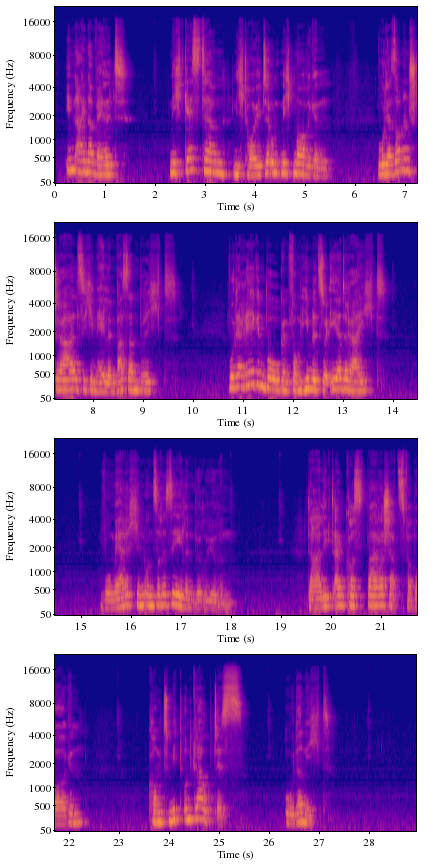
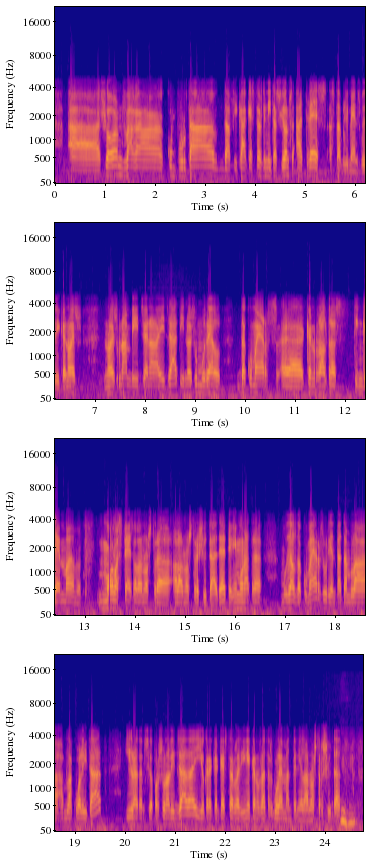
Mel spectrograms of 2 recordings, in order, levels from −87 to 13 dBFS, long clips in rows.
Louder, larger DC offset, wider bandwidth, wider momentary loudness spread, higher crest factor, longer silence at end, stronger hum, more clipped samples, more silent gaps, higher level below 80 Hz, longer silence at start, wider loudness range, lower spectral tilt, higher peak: second, -23 LUFS vs -17 LUFS; neither; first, 17.5 kHz vs 6.8 kHz; first, 14 LU vs 6 LU; about the same, 18 dB vs 16 dB; first, 1.75 s vs 0 s; neither; neither; neither; second, -54 dBFS vs -44 dBFS; first, 0.2 s vs 0 s; first, 6 LU vs 1 LU; second, -4.5 dB/octave vs -6 dB/octave; second, -6 dBFS vs -2 dBFS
